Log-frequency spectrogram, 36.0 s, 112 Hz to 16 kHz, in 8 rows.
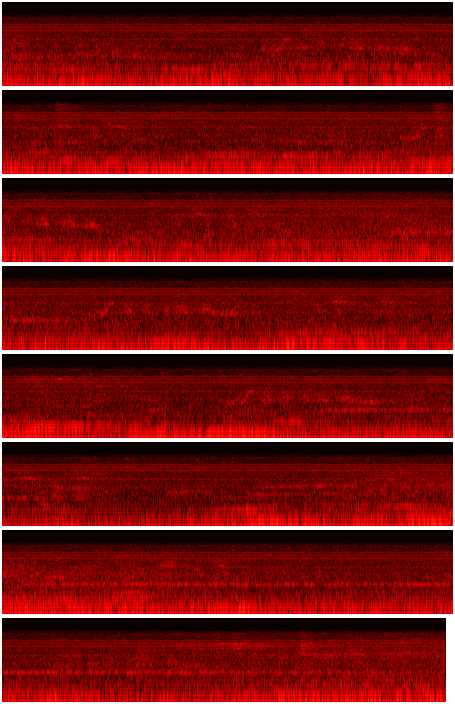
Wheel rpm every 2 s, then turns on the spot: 0, 0, 0, 0, 0, 0, 0, 0, 0, 0, 0, 0, 0, 0, 0, 0, 0, 0.
none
